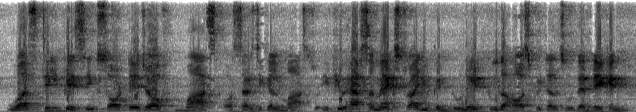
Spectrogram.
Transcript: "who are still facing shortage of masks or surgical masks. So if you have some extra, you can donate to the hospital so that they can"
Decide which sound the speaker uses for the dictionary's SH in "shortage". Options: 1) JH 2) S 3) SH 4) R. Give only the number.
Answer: 2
